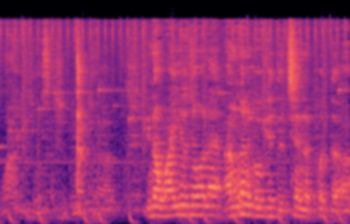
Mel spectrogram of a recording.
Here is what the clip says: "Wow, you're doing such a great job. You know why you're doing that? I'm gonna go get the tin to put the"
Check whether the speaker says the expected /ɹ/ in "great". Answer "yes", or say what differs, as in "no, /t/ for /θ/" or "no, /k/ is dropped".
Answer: no, /ɹ/ is dropped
